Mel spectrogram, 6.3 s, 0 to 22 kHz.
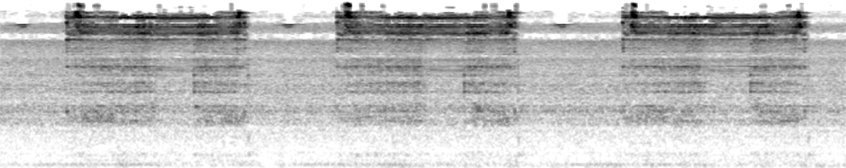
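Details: Old Toshiba 3.5-inch desktop hard drive with a mechanical failure, lid removed: repeated scraping metallic clunks about every two seconds as the actuator endlessly seeks for data. Hard drive click of death.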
